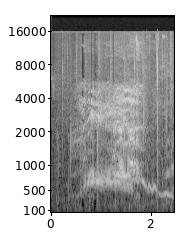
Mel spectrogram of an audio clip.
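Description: A child's long, loud shout, starting about half a second in and tailing off slightly near the end.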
